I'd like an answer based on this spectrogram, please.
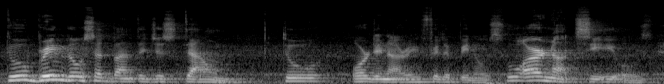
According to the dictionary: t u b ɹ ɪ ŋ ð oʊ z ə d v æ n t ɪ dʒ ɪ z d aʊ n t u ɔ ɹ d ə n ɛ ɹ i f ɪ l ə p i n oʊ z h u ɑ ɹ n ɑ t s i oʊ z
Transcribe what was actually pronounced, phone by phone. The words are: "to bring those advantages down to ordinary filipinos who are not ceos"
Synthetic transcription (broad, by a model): t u b ɹ ɪ ŋ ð oʊ s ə d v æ n t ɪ dʒ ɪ s d aʊ n t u ɔ ɹ d ə n ɛ ɹ i f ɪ l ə p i n oʊ s h u ɑ ɹ n ɑ t s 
